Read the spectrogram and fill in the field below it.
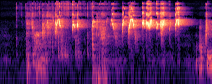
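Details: High-pitched, buzzy, rapid speech-like babble from a talking male parrotlet, kept as a pet indoors, runs for about three seconds; a person's voice starts at the very end.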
